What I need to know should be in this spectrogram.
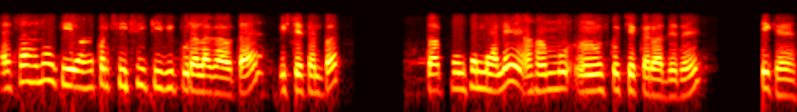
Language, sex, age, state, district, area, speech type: Hindi, male, 18-30, Uttar Pradesh, Mau, rural, conversation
